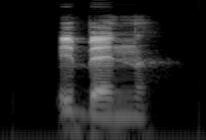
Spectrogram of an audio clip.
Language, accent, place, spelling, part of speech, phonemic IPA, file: French, France, Lyon, ébène, adjective / noun, /e.bɛn/, LL-Q150 (fra)-ébène.wav
- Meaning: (adjective) ebony, ebony-colored; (noun) ebony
